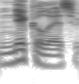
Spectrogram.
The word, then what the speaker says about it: Nicalis: So MacMillan went to the publisher Nicalis, which is N-I-C-A-L-I-S. Apparently that's how it's pronounced. I've been saying it Nicalis or something.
